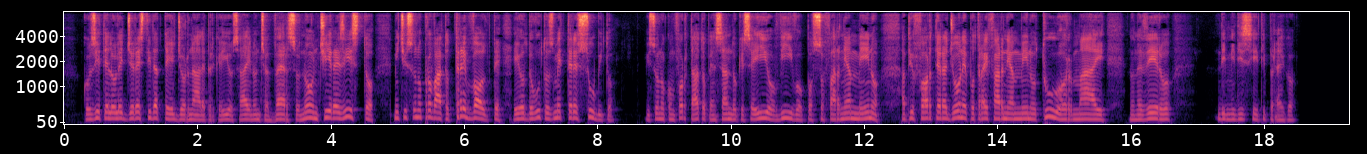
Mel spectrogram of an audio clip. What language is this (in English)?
Italian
